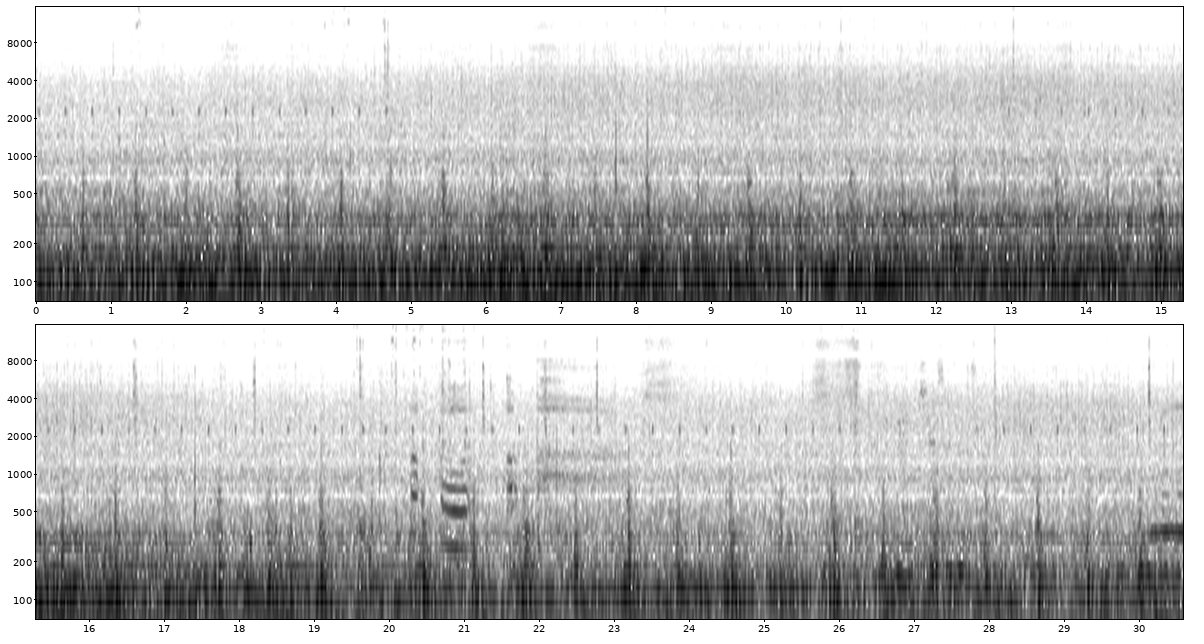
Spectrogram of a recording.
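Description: Steady low rumble of a car driving on a wet road, heard from inside the cabin: engine and tyre noise.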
